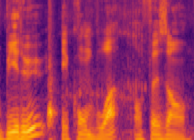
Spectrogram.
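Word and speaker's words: ビール: appelaient le Saquet d'orge un truc qui se prononce biru et qu' bois en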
